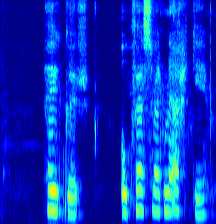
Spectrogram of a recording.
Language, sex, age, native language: Icelandic, female, 10, Icelandic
